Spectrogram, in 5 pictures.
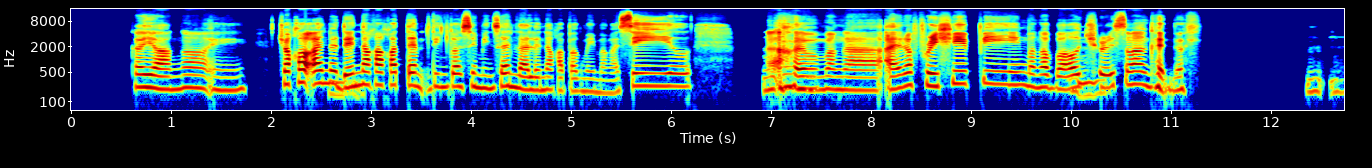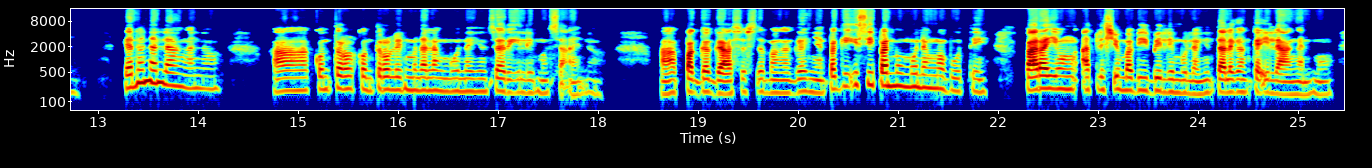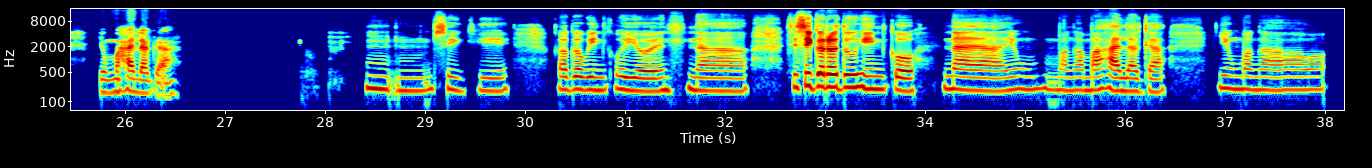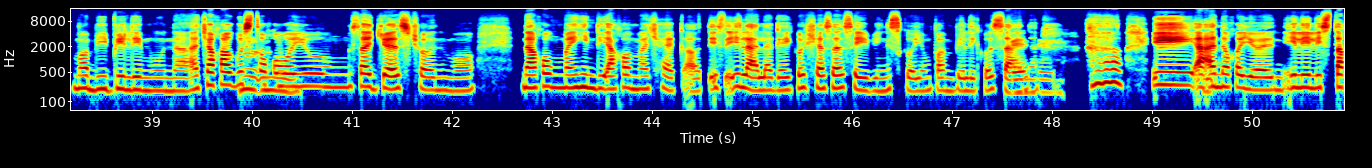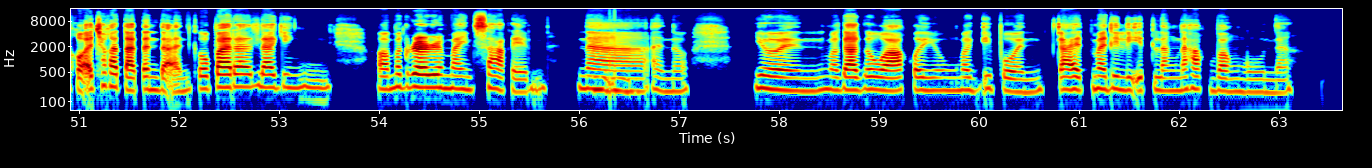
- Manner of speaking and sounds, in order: laughing while speaking: "ah"; laughing while speaking: "mga gano'n"; chuckle; other background noise
- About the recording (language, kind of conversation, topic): Filipino, advice, Paano ko mababalanse ang kasiyahan ngayon at seguridad sa pera para sa kinabukasan?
